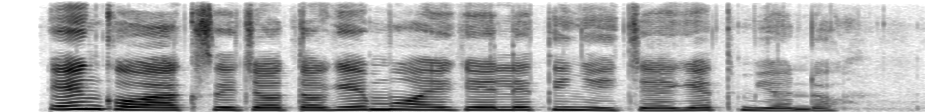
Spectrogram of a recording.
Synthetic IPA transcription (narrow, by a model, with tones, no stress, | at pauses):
e˦ŋko˨a˨kse˨t͡ʃɔ˨t̪ɔ˨ɡɪ˦mɔ˦e˦ɡe˦le˦ti˦ɲe˨i˨t͡ʃɛ˨ɡɛ˦t̪mi˨ɔ˨ndɔ˨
